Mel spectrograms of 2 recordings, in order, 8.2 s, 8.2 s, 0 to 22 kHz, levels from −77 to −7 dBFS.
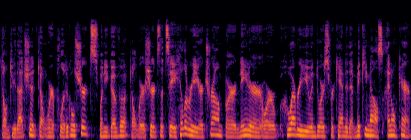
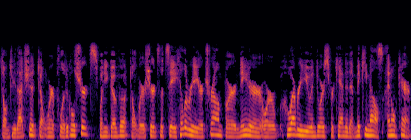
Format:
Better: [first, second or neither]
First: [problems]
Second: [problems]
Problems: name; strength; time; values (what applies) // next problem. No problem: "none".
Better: first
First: garbled, watery; slightly; nothing above 10 kHz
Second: garbled, watery; badly; nothing above 5.5 kHz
